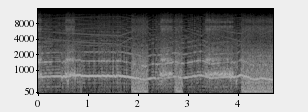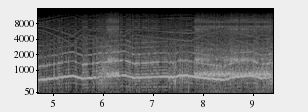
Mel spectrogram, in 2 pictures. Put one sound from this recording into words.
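A race car's engine whines steadily, its pitch wavering as it speeds up and slows.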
